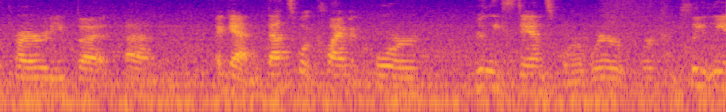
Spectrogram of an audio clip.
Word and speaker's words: Climate Corps: So that's climate-corps, the P is silent, .org, and look at our amazing fellowship and see what our fellows have accomplished in our 7 years of running.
